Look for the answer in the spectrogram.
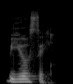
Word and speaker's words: Biosse: BIOSSE.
